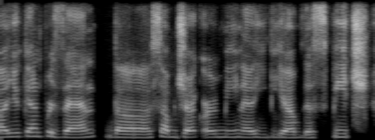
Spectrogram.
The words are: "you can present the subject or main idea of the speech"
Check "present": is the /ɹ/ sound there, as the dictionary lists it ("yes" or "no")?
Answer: yes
